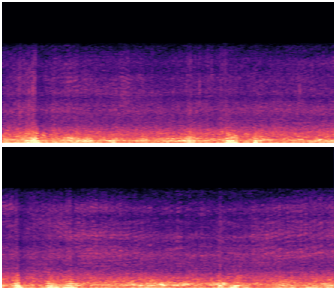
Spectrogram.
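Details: Africanized honey bees swarming angrily as their honey is taken, a thick, unbroken buzz with faint pitch wobbles and a few soft bumps.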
